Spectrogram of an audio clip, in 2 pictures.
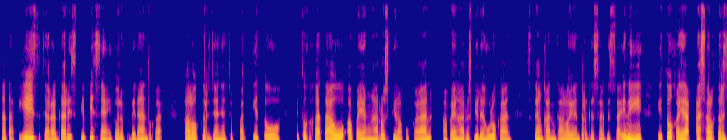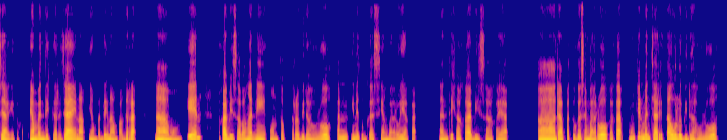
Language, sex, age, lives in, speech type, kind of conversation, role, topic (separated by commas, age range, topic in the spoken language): Indonesian, female, 25-29, Indonesia, conversation, advice, advisor, Bagaimana saya bisa fokus pada tugas berikutnya saat merasa cemas tanpa merasa terbebani?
